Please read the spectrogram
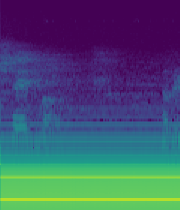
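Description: Loud, steady electrical mains hum with a buzzing stack of overtones, with faint voices over it.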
